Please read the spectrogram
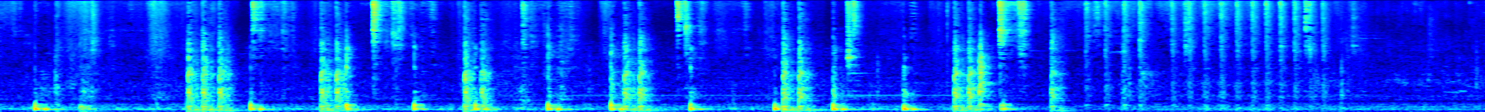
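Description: Plastic rolling pin rolling out fondant on a granite countertop: a knock and short rumble with each stroke, about one or two a second, stopping about ten seconds in, then only fainter handling sounds.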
